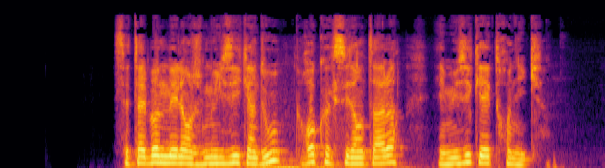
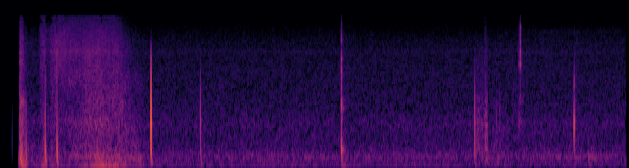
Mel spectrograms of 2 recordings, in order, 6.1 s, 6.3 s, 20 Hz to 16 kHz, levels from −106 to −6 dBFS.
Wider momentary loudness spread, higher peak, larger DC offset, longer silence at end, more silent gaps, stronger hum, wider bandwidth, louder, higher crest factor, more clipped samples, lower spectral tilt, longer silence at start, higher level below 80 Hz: second, 10 LU vs 16 LU; first, -2 dBFS vs -22 dBFS; neither; first, 0.5 s vs 0.05 s; neither; neither; about the same, 11.5 kHz vs 11 kHz; first, -16 LUFS vs -57 LUFS; second, 14 dB vs 40 dB; neither; first, -5.5 dB/octave vs -3.5 dB/octave; first, 1.15 s vs 0.2 s; first, -40 dBFS vs -88 dBFS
